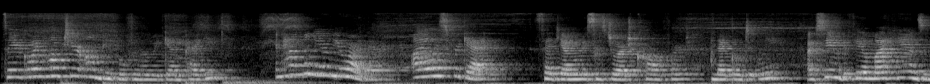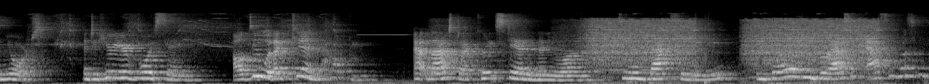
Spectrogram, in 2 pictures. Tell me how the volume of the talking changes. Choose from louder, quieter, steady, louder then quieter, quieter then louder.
steady.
